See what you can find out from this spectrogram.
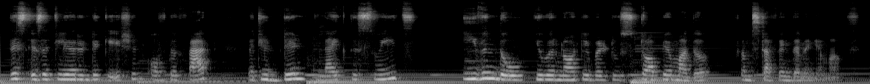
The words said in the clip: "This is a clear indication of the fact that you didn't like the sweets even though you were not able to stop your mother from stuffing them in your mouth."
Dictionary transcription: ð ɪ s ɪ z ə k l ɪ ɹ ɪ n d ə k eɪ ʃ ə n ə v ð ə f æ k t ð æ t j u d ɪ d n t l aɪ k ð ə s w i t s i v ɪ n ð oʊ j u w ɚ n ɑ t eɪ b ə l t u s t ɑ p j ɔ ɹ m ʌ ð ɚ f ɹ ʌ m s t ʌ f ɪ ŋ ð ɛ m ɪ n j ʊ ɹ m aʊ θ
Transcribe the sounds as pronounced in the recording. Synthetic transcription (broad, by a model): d ɪ s ɪ z ə k l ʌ ɹ ɪ n d ə k eɪ ʃ ə n ə v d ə f æ k t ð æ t j u d ɪ d n t l aɪ k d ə s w i t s i v ɪ n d oʊ j u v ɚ n ɑ t eɪ b ə l t u s t ɑ p j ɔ ɹ m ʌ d ɚ f ɹ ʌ m s t ʌ f ɪ ŋ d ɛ m ɪ n j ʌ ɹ m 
